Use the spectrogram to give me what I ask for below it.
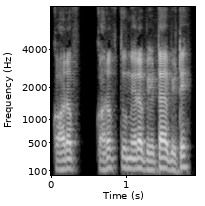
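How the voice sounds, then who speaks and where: A man's voice: mid-range voice, fairly even intonation, a little fast, lightly acted. An anxious middle-aged mother, read by a man.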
